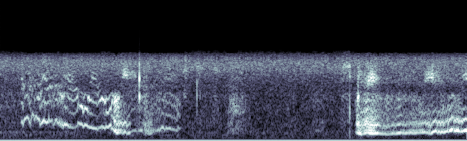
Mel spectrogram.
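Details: A domestic cat from a funny cat compilation meows twice: a long, warbling, drawn-out call that slides downward, a pause with soft knocks, then a second rising-and-falling yowl with rich overtones.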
